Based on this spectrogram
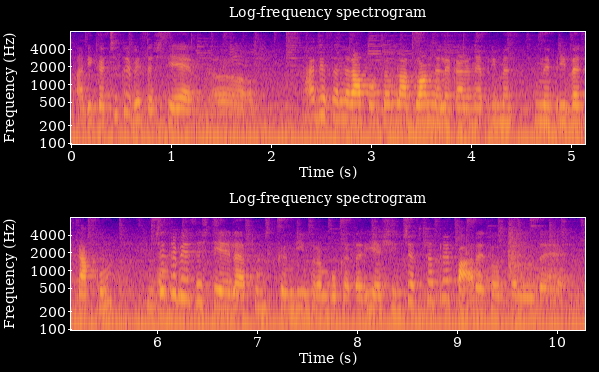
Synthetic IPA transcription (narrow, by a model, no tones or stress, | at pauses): a̰d̪ikət͡ʃet̪ɾebuje̞səʃt̪ije̞ | ə | ha̰jd̪et̪səne̞ɾapo̞rt̪əmlad̪oamne̞le̞kaɾe̞nepɾime | ne̞pɾive̞skakum | t͡ʃe̞t̪ɾe̞buje̞səʃt̪ijeleat̪unt͡ʃʲkɨnd̪int̪ɾəɨmbukət̪əɾije̞ʃiɨnt͡ʃe̞psəpɾe̞paɾe̞t̪o̞t̪fe̞luld̪e̞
